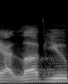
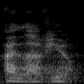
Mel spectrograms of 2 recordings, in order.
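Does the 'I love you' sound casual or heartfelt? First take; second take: casual; heartfelt. First: It is said casually, without much feeling. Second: It is said warmly, with convincing feeling. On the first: The speaker means only mild liking. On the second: The speaker seems to mean deep devotion.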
